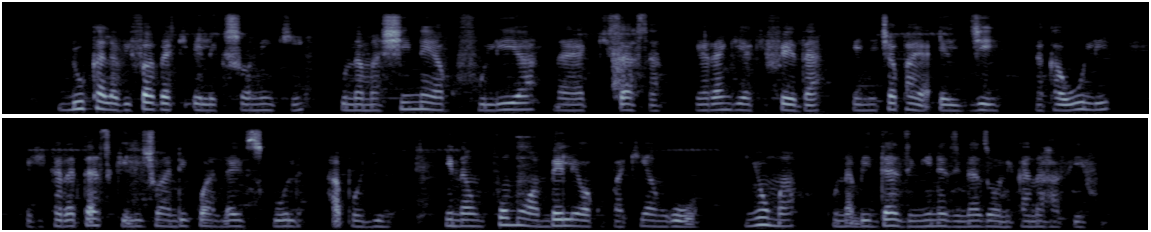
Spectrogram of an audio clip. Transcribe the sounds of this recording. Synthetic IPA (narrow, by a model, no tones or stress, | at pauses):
ɗukalavifaːvakiɛlɛk̚tɾɔnikʰi | kunamaʃinɛjaku̥fulianajaki̥sasa | jaɾaŋɡijakifɛða | jɛɲɛt͡ʃapajaʔɛld͡ʒi | nakauli | jakikaɾatasi̥kilit͡ʃɔandikwalajfskuld | hapɔʄuː | inam̩fumɔwambɛlɛwakupakʰiaŋɡuɔ | ɲuma | kunaɓiðaːziŋɡinɛzinazɔːnɛkanaɦafifu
